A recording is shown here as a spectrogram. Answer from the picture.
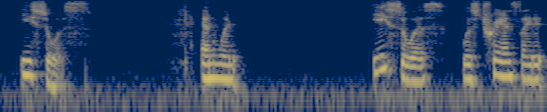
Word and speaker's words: Iesous: And when the name Yeshua was translated into Greek, it became Iesous. Iesous. I had to listen to pronounce that because it's Greek and I don't talk Greek, but it's Iesous. Iesous.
